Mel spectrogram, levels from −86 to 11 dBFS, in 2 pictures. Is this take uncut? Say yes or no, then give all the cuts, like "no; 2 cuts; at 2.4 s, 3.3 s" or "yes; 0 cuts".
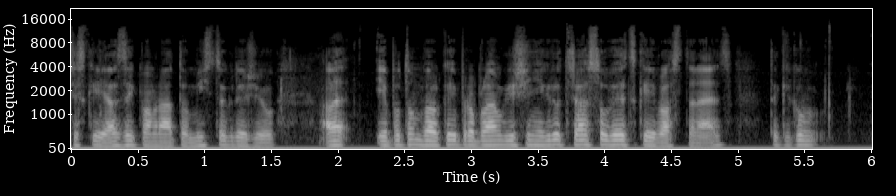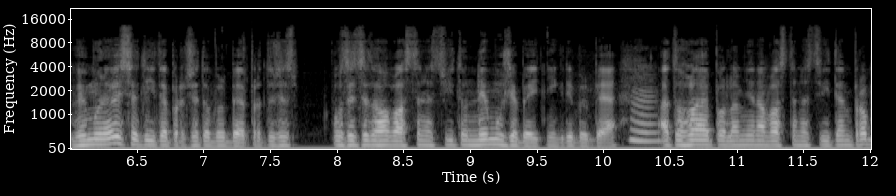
yes; 0 cuts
